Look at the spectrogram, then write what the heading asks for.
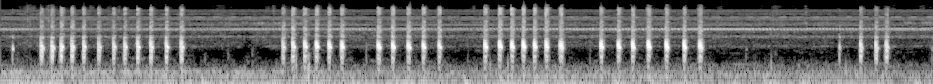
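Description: A toad calls in bursts of rapid, evenly spaced pulses, each train lasting a second or so.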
